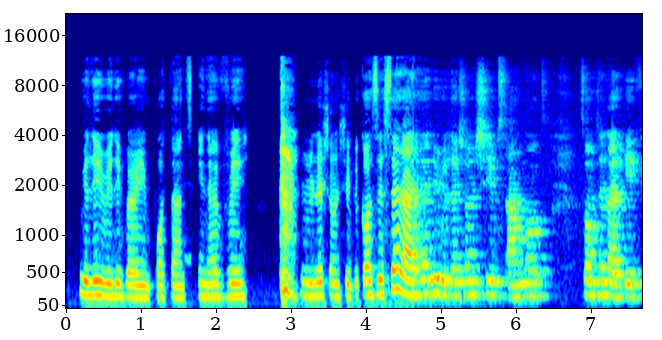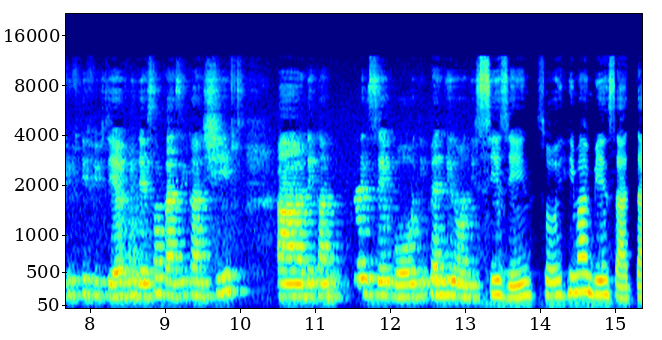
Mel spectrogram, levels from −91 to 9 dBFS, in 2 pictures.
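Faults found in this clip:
Switch to a distant microphone, 4.63 to 13.20 s. Speech abruptly turns roomy, hollow and thin in the bass, then snaps back. Level roughly unchanged. Room noise about 35 dB below speech. Likely the close-mic feed dropped and a far mic took over.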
